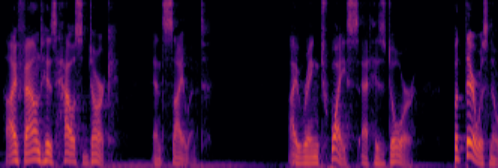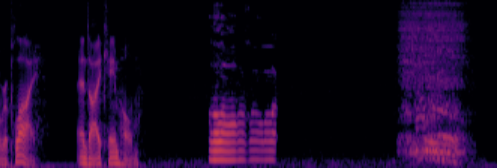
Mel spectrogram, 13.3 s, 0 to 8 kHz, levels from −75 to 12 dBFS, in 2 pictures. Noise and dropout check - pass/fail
fail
